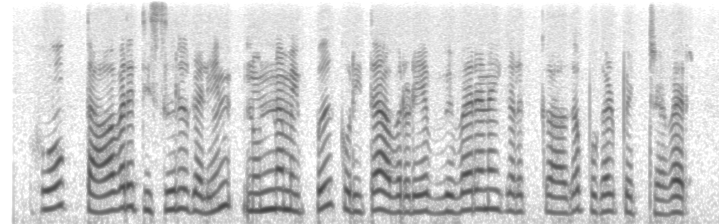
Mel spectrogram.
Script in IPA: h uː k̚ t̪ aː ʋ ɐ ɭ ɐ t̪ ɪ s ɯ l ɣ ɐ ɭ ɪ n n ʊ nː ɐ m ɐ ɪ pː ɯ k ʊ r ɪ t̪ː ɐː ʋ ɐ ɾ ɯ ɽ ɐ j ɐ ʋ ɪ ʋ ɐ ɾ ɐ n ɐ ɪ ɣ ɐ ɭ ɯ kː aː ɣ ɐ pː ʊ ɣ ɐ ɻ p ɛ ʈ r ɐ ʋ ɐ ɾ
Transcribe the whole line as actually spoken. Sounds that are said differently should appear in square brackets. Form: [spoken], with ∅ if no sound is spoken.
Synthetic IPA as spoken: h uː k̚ t̪ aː ʋ ɐ [ɾ] ɐ t̪ ɪ s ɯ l ɣ ɐ ɭ ɪ n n ʊ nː ɐ m ɐ ɪ pː ɯ k ʊ r ɪ t̪ː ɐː ʋ ɐ ɾ ɯ ɽ ɐ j ɐ ʋ ɪ ʋ ɐ ɾ ɐ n ɐ ɪ ɣ ɐ ɭ ɯ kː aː ɣ ɐ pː ʊ ɣ ɐ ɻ p ɛ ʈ r ɐ ʋ ɐ ɾ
